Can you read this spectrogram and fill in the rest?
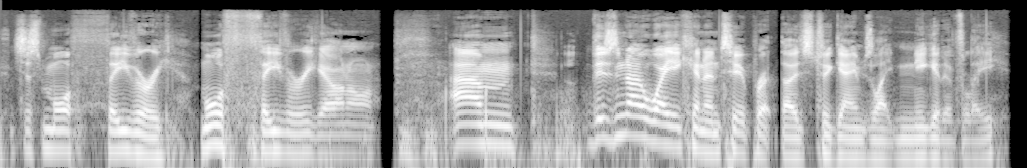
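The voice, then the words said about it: New Zealand accent. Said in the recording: “accent, I've been accused of being an Australian so many times I've lost count ... My Kiwi accent, like I'm so Kiwi, I'm Australian.”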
